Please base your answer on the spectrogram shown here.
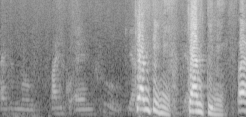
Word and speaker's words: Chiantini: This is Italian. Chiantini. If you only look at this, this is a very famous wine. Chianti. Yeah. Yes. And then you put some more syllable and you get Chiantini.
